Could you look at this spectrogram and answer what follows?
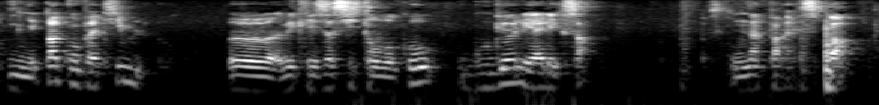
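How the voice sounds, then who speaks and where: A man's voice: mid-range voice, a little mellow, reverberant. A man giving a casual product demo at home as a tech reviewer, talking with many hesitations and fillers.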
